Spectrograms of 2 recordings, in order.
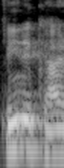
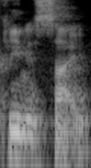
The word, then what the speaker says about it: phenacite: people say is it FINA kite or FINA sight I've looked it up it's pronounced and defined in dictionaries with the pronunciation going either way so take your pick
